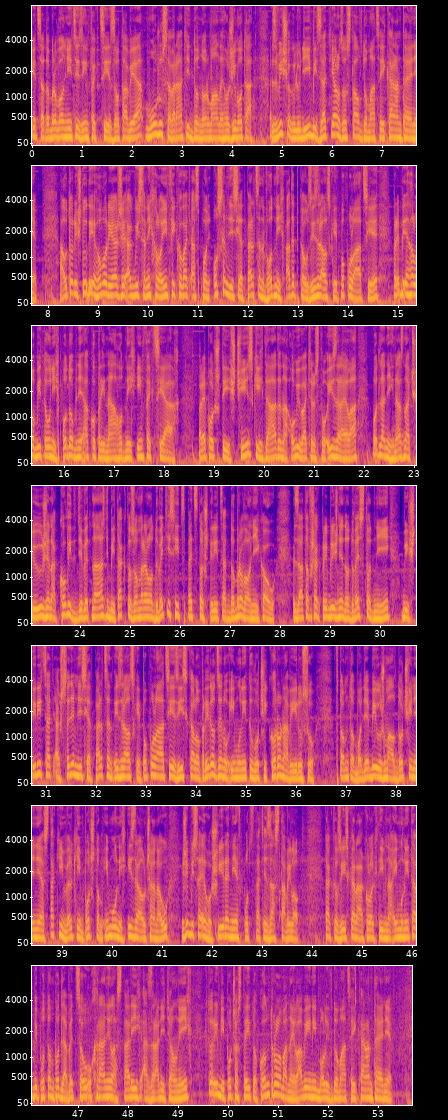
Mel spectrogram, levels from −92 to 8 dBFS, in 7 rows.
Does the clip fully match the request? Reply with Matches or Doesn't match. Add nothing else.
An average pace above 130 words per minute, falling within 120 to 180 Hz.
Matches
